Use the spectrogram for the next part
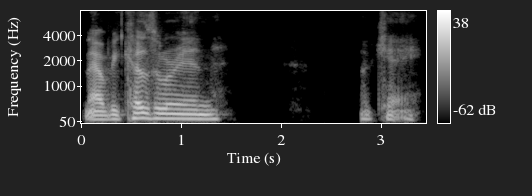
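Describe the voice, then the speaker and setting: A man giving an instructional lesson as a teacher trainer, speaking deliberately in short phrases and often checking in with brief questions. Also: mid-range voice, steady tone, vocal fry, dark tone, no room sound, highs cut off. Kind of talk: instructional talk to learner teachers.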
